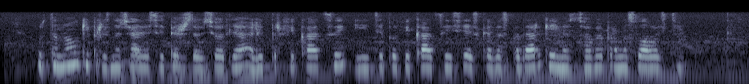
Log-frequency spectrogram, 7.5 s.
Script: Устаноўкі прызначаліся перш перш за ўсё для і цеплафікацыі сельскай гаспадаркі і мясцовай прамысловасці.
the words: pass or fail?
fail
